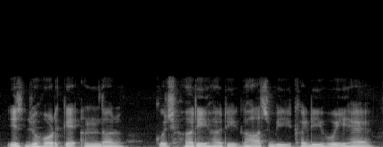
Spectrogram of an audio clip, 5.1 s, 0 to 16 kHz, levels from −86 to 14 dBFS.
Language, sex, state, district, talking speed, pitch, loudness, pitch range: Hindi, male, Uttar Pradesh, Saharanpur, 140 wpm, 105 Hz, -15 LUFS, 95-125 Hz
